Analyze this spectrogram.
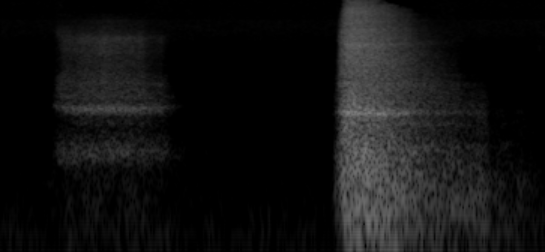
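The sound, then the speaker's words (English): A slow, deep breath, alone and fairly faint: a soft, airy inhale of about a second, a pause, then a longer, louder, breathy exhale that tapers away. “Me? I'm going to take another breath.”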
